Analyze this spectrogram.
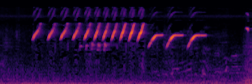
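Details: Canary song meant as a lure for other canaries: a quick run of about ten sharp rising chirps, then three slower, longer upswept whistles, ending abruptly.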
